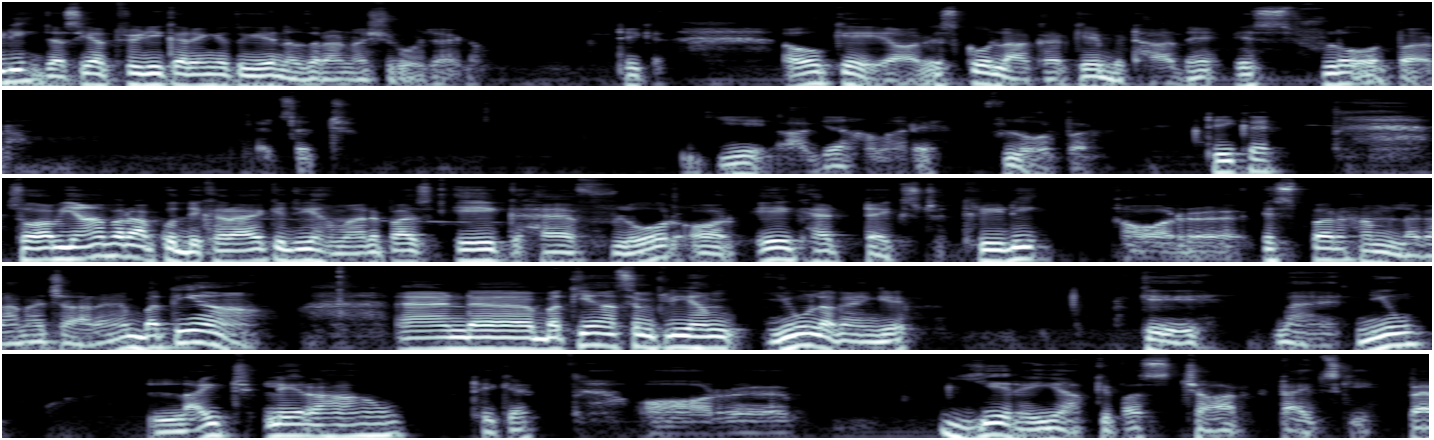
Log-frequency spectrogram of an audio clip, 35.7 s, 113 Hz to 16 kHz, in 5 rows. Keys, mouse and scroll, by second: 0.2 click, 2.9-7.6 drag, 7.6-8.4 scroll up 1, 8.4 space, 8.6 click, 8.9 space, 9.9-15.1 drag, 15.1-15.5 scroll down 1, 16.4 space, 16.5 click, 16.8 space, 18.5 click, 21.9 space, 22.4-23.0 scroll down 1, 23.0 space, 23.6 click, 24.3-25.7 scroll down 1, 25.7-27.2 drag, 27.2 right click, 28.2-32.9 drag.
